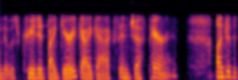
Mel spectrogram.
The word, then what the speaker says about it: Gygax: So it was first designed by the legendary Gary Gygax. Did I say that right, Zach? – Yes. – Gygax? – That is absolutely correct.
